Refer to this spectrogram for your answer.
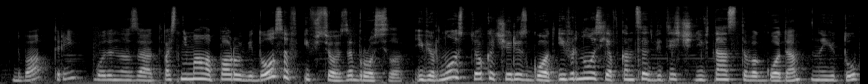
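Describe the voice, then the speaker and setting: Over faint background music, a woman with a fairly high, somewhat breathy voice and a dark, mellow tone talks at a moderate pace with ordinary pitch variation and hardly any pauses. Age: 20s. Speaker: beauty vlogger. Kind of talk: vlog Q&A monologue. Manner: casual, chatty. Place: home room.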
